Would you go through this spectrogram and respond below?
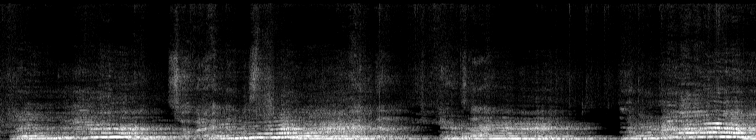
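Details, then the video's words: Bawling calf the day before Eid al-Adha, giving four loud, drawn-out moos in quick succession, each wavering in pitch with rich harmonics, repeated roughly every two seconds. "العجل يبكي قبل العيد بيوم"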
